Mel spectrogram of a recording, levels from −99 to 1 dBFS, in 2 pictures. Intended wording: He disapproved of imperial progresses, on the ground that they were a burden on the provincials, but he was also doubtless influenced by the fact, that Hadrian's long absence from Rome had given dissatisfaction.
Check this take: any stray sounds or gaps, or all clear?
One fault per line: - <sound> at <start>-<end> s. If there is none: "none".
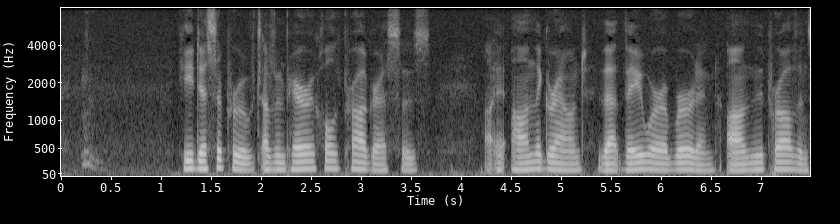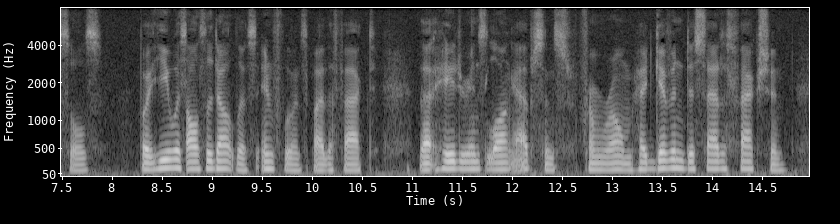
- throat clearing at 0.2-0.6 s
